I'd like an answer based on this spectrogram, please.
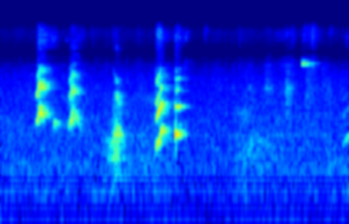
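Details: Siberian Husky puppy talking back to its father with a series of short, high yelping barks and whiny yips, about five bursts over a few seconds, then softer whimpers; quiet background.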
